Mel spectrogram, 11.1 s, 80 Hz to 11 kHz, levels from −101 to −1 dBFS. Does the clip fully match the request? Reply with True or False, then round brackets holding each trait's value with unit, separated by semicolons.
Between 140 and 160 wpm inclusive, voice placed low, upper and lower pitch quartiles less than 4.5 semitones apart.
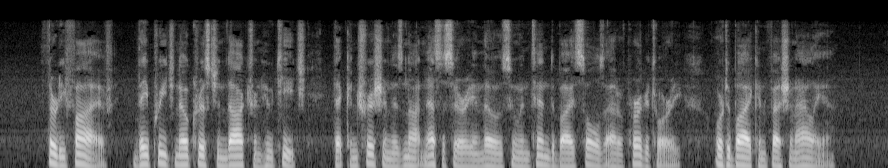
True (145 wpm; 110 Hz; 3.9 semitones)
